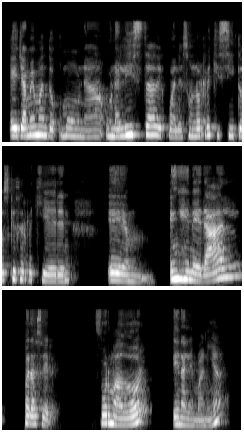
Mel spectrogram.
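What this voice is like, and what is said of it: Caribbean Colombian Spanish accent. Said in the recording (Spanish): “yo hablo con acento, con tumbado, con cumbiambero”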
